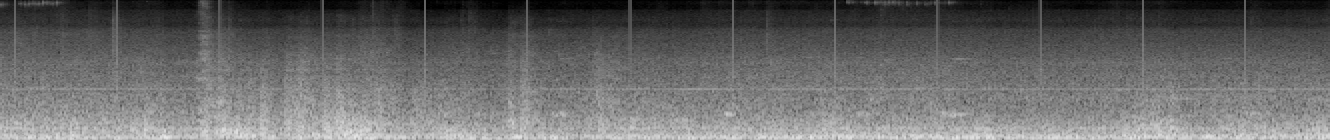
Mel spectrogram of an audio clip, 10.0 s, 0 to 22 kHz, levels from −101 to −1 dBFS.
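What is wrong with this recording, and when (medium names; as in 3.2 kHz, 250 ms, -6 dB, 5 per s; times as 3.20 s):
tick 78 rpm -9 dBFS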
